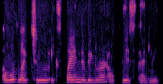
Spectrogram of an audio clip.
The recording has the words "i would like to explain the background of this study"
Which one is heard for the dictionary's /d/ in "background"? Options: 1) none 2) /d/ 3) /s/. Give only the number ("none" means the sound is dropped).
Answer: 1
